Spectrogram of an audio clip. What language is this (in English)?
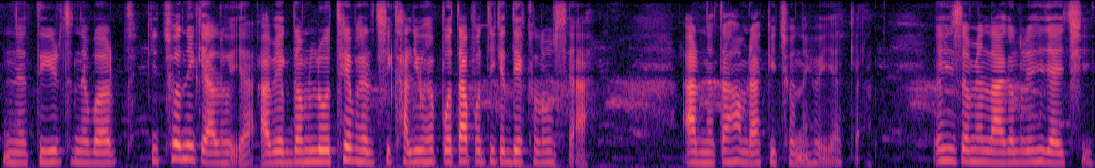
Maithili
